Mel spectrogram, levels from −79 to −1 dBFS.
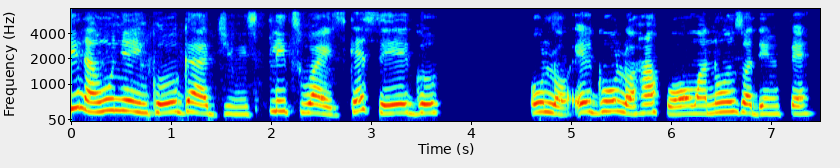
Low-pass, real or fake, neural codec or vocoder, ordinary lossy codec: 7.2 kHz; real; none; Opus, 32 kbps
